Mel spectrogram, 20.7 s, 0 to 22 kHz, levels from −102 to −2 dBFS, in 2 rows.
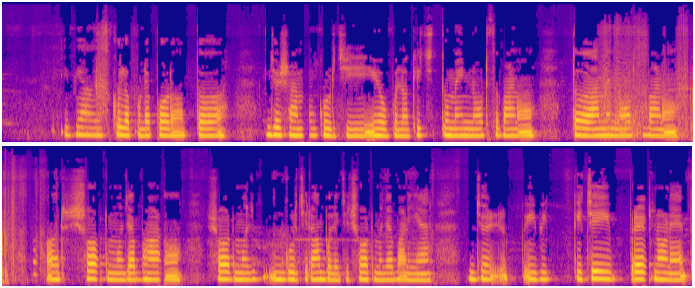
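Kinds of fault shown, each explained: Short concealed packet loss: a few packets of the call arrived too late for the decoder, so the receiver bridged each hole by extending the sound just before it, following its pitch where voiced or with shaped noise otherwise, then faded back into real audio. Here that happens twice, near 1.61 s with 20 ms patched and near 10.89 s with 40 ms patched, heard as a momentary smear or wobble where a brief sound may drop out.
Burst of packet loss: several consecutive packets went missing or came in too late to play, and the receiver covered the longer gap by continuing the last sound while turning it down, so voiced parts become a held buzz and unvoiced parts a fading hiss, with the original audio in between lost. This occurs four times: at 4.49 s for 120 ms, 11.75 s for 80 ms, 12.71 s for 80 ms, and 19.97 s for 100 ms, each resuming further along, the first and last without any silence.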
